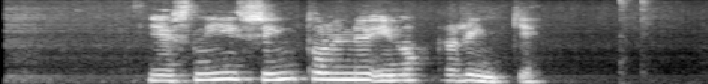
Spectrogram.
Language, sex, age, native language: Icelandic, female, 60-69, Icelandic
